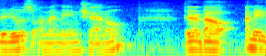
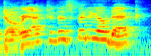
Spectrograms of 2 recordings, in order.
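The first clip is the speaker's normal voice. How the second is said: mock voice; 8 semitones higher, 3 dB louder than usual. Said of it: "I'm gonna be like".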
